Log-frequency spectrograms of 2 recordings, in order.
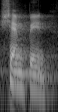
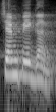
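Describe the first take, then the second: First: The g is silent; it ends in a plain n. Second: A g sound is pronounced before the final n. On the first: The speaker calls it right. "जी का तो sound है ही नहीं" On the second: The speaker calls it wrong. "नहीं भाई ना मुन्ना ना"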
